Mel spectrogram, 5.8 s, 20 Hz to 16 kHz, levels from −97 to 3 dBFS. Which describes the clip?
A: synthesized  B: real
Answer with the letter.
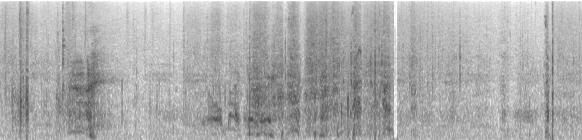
B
